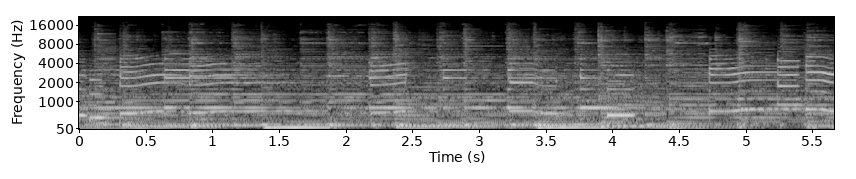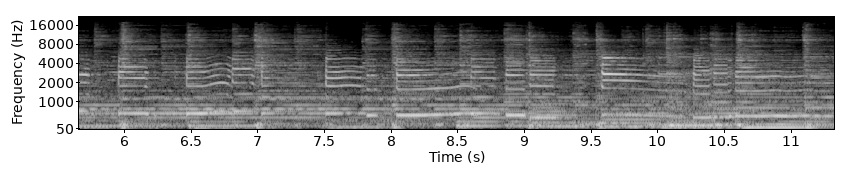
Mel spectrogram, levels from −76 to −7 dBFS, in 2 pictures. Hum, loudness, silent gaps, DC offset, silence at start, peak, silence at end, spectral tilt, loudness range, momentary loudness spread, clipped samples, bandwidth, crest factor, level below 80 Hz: none; -22 LUFS; none; under 0.1%; 0 s; -6 dBFS; 0 s; -4 dB/octave; 2 LU; 4 LU; under 0.1%; 18 kHz; 16 dB; -46 dBFS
